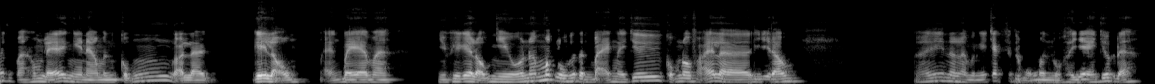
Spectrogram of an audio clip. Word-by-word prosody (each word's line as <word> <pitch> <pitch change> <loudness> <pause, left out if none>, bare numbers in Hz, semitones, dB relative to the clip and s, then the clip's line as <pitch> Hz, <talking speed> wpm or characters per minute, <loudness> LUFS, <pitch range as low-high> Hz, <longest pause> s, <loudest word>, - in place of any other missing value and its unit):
hết, 180 - -3
mà 110 - -3
hông 130 +5 -6
lẽ 135 - +4
ngày 125 -6 -2
nào 105 -1 +1
mình 105 0 -3
cũng, 180 - -4
gọi - - 0
là, 100 -1 +1 0.5
gây 140 +1 +10
lộn, 110 - +4 0.3
bạn 105 +4 -8
bè 110 0 +4
mà, 110 -1 -3 0.4
nhiều 110 0 -7
khi 135 - +1
gây 135 0 +5
lộn 130 - +2
nhiều 120 -2 +1
á, - - +2
nó 160 +3 0
mất 205 +6 +4
luôn 150 -3 +1
cái 155 - +1
tình 115 - -10
bạn 125 - -2
này 115 -1 -3
chứ 175 +2 0
cũng 145 - -5
đâu 145 -1 +3
phải 150 +2 0
là 110 -5 +2
gì 120 +1 -5
đâu. 140 +3 0 1.1
Đấy, 150 +8 -7
nên 145 -4 -4
là 120 - -5
mình 105 -1 -8
nghĩ 110 - -6
chắc - - -1
phải - - -16
tập - - -8
một - - -9
mình 105 -1 -2
một 100 -2 -6
thời 110 -1 -3
gian 115 0 +2
trước 155 +1 -2
đã. 135 +2 -3
125 Hz, 260 wpm, -23 LUFS, 110-145 Hz, 1.1 s, gây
